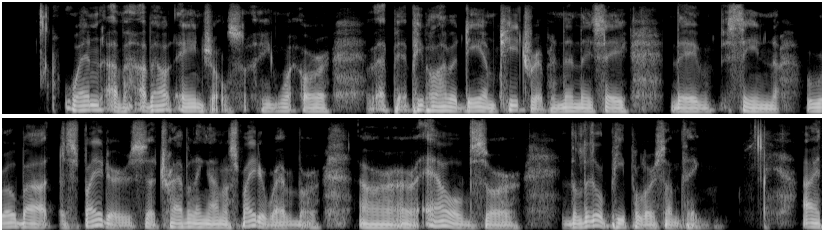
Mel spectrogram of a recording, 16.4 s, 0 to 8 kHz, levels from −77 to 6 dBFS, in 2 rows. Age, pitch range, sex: 60-79, 85-105 Hz, male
